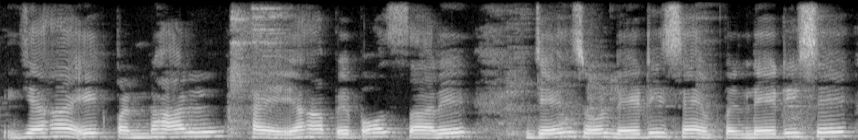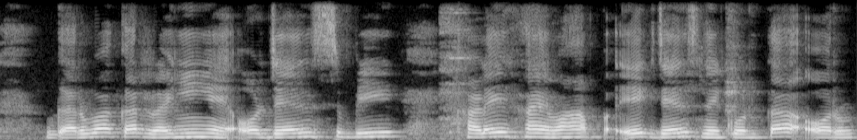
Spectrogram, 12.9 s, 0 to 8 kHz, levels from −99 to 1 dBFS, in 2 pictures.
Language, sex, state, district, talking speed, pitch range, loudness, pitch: Hindi, female, Jharkhand, Jamtara, 130 wpm, 195-225 Hz, -14 LUFS, 210 Hz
